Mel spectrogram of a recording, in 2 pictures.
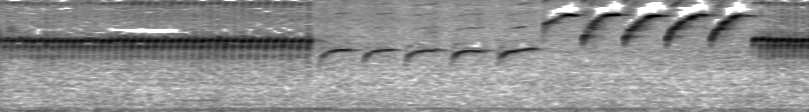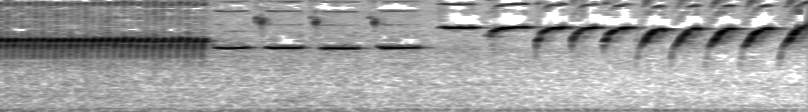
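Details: Belgian canary training song, varied phrases: a steady rolling trill, a run of upslurred whistles, the trill again, short flat piping notes, then quick bright chirps in a rapid series.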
